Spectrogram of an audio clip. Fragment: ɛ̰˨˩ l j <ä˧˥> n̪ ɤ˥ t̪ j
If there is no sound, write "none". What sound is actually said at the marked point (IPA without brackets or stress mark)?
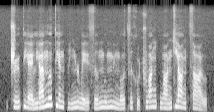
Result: ä˧˥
